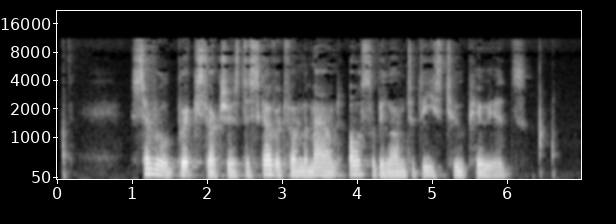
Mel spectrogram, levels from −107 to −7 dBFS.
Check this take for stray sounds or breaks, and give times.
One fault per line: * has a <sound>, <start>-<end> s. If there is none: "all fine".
all fine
